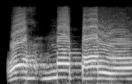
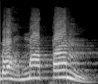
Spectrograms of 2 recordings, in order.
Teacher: Jadi jikalau ada tanwin patah, tanwin domah, tanwin kasrun mati ketemu dengan lam, ketemu dengan ro, maka n-nya dihilangkan.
